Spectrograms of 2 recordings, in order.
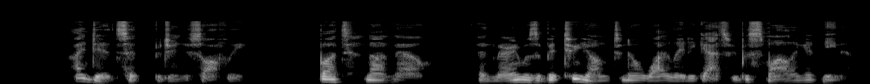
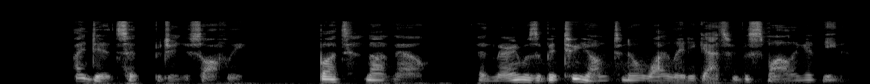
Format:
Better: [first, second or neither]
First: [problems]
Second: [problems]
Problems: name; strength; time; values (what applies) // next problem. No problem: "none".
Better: first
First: none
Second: noise reduction (neural mask model DeepFilterNet 3)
